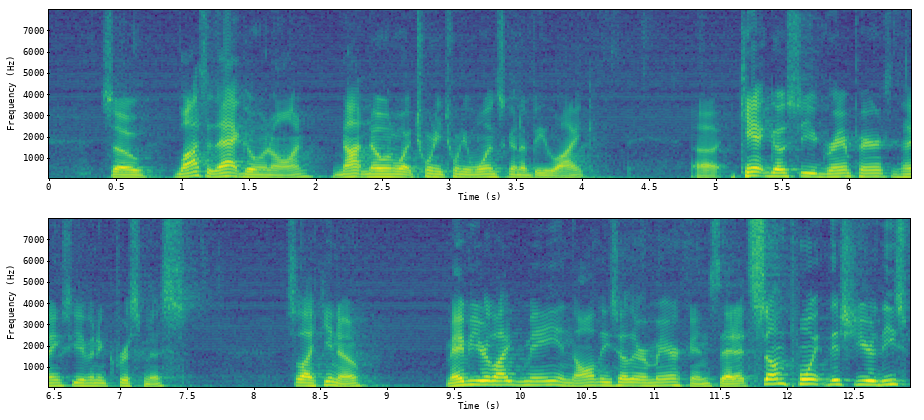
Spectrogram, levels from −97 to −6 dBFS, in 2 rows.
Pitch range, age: 105-140 Hz, 30-49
